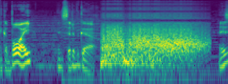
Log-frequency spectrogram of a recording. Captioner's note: earth-shattering kaboom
